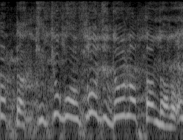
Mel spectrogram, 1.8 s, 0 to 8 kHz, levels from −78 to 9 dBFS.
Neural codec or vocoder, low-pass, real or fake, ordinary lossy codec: codec, 16 kHz, 4 kbps, FunCodec, trained on Chinese and English, 50 frames a second; none; fake; none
